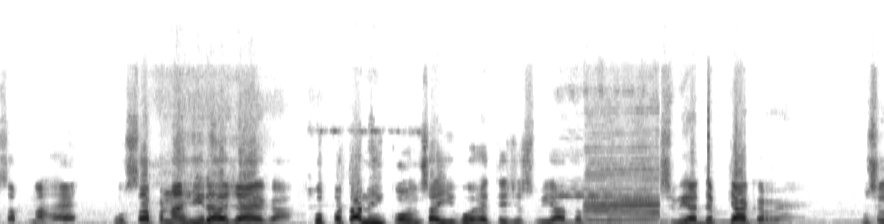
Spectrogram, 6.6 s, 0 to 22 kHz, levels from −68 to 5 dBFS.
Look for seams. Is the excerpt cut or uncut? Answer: cut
